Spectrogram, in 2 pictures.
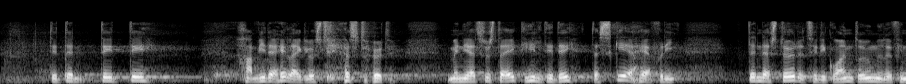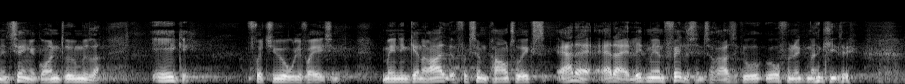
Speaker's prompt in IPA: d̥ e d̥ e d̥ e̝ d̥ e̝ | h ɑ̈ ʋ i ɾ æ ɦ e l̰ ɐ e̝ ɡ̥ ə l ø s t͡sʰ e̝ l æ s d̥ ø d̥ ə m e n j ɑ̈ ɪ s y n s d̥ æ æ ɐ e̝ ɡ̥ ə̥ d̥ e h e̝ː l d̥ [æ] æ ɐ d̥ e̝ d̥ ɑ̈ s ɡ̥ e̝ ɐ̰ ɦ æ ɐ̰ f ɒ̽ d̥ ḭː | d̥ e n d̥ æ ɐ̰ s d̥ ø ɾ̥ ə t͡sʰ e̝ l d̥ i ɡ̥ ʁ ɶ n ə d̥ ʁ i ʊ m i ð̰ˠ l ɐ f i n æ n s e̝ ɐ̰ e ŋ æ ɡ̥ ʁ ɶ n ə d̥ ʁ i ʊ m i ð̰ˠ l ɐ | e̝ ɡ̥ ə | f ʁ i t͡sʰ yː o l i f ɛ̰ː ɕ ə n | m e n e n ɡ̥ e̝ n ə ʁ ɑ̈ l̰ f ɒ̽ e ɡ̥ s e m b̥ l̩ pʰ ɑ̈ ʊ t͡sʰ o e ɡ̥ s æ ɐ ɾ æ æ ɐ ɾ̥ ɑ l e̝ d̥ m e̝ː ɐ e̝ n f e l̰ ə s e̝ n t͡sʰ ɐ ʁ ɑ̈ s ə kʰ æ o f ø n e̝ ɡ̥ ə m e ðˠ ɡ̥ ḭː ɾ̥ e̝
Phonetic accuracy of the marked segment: incorrect: e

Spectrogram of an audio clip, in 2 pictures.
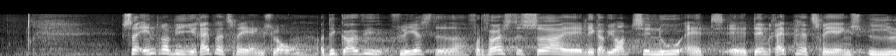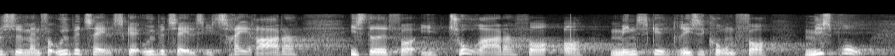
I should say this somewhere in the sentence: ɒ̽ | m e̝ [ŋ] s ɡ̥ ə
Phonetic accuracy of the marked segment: incorrect: n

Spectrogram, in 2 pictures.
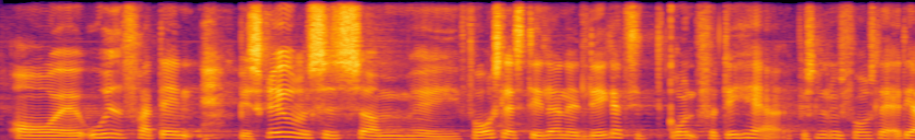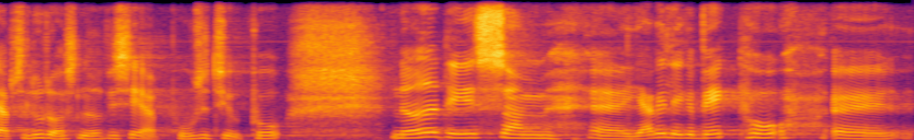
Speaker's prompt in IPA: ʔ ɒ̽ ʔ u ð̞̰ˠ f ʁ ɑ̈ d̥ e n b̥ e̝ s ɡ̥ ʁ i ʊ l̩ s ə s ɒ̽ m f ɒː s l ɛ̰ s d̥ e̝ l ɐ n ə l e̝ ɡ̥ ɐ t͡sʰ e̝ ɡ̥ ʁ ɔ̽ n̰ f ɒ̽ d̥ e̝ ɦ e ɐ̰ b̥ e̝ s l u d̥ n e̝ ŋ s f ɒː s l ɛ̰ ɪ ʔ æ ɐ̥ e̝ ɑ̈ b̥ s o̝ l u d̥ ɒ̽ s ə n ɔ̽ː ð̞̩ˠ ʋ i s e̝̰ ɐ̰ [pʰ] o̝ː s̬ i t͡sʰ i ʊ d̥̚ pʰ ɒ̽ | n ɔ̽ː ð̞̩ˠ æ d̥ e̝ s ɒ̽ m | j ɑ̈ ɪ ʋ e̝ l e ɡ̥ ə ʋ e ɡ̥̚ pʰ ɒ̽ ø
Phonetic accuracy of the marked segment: correct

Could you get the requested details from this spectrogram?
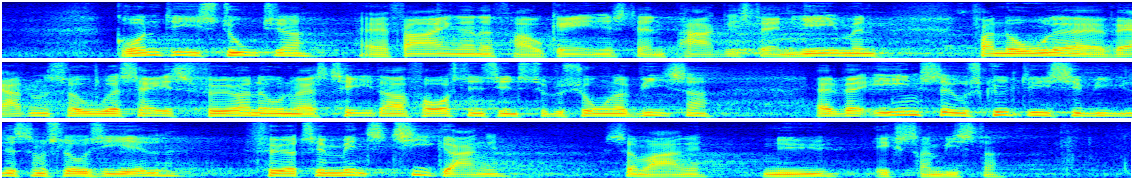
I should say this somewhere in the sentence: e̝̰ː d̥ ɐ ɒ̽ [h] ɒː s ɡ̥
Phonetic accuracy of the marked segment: incorrect: f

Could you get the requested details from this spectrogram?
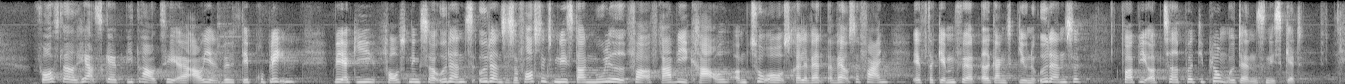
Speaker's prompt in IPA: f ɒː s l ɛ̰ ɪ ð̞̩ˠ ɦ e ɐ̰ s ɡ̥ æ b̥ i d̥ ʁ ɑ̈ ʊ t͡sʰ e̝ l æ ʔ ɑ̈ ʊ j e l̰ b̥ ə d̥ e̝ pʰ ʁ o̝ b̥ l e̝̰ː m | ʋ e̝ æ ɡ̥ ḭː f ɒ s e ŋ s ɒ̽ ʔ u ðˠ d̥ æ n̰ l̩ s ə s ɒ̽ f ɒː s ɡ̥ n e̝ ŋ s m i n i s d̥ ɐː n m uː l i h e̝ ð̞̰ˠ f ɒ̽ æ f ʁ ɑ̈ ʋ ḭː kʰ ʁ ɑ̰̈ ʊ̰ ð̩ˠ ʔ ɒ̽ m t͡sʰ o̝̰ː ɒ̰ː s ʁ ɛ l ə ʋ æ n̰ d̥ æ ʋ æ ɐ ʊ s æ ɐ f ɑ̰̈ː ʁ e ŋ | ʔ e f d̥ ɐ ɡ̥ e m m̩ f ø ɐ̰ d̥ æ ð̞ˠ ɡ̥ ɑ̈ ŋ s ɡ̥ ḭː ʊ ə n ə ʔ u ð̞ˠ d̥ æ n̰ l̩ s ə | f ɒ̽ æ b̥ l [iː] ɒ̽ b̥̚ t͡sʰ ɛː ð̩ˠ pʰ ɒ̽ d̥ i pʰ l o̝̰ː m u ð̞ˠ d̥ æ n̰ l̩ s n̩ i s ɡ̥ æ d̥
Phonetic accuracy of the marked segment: correct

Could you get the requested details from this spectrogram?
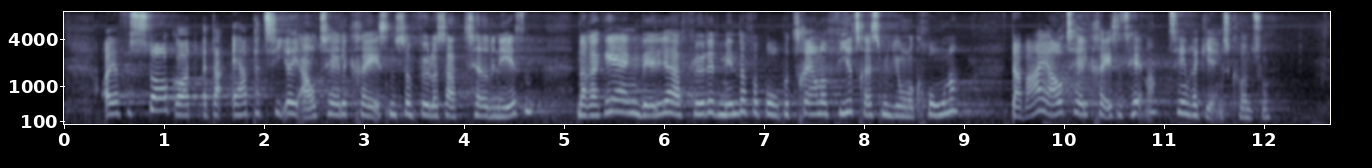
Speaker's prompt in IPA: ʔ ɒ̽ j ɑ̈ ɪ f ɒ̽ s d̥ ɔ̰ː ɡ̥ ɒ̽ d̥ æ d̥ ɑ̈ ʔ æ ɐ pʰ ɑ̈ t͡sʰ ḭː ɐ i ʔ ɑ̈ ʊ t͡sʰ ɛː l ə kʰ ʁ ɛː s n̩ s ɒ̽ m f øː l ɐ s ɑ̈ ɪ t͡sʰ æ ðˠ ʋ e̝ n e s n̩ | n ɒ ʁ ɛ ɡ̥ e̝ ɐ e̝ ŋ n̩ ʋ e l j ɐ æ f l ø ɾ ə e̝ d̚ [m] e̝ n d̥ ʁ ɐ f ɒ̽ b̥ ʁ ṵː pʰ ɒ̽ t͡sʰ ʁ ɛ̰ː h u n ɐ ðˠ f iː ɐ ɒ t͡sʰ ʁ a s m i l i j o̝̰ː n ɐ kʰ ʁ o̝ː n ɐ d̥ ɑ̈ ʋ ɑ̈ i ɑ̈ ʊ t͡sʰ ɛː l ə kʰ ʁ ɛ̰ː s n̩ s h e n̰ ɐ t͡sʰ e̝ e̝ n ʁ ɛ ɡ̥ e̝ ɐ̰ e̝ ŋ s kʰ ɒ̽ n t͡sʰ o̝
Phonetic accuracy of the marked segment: correct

